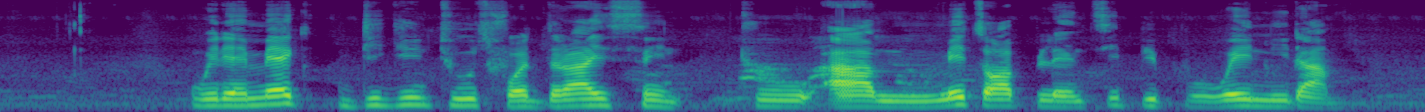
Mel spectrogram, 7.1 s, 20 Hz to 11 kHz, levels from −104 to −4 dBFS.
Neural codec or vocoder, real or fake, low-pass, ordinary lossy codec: none; real; none; none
